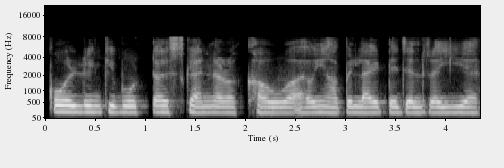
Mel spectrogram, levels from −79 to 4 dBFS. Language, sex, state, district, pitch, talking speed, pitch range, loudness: Hindi, female, Haryana, Charkhi Dadri, 170 Hz, 205 wpm, 165-180 Hz, -16 LUFS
